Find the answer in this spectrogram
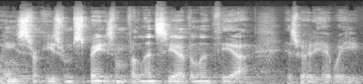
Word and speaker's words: Valencia: He's from Valencia is the way he pronounces it.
